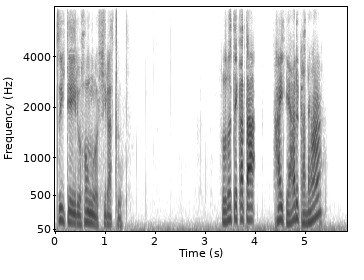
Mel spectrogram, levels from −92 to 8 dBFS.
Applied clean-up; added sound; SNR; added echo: neural diffusion model UNIVERSE++.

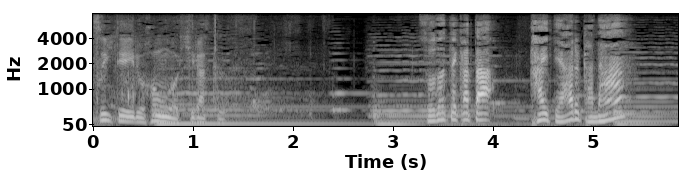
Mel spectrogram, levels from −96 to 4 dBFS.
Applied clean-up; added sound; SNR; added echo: none; none; none; none.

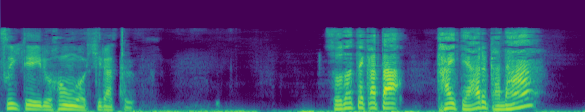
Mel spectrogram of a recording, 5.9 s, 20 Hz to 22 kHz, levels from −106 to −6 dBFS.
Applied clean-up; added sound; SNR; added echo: neural mask model Resemble Enhance denoiser.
